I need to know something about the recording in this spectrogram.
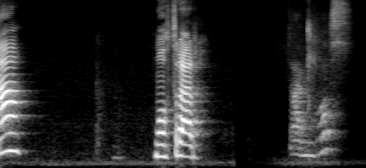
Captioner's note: in Spanish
